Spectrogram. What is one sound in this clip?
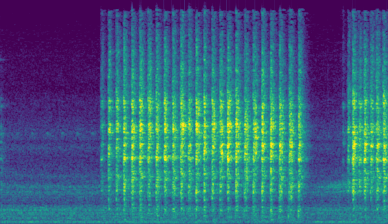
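A bowl gouge cuts into a spinning holly bowl with a rhythmic rasp.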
